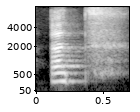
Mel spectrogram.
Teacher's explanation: अगर आप बोल के देखें ना अथ, आपको सांस फील होगी, आपके होंठों के आगे हाथ रख के देखें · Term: हम्स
